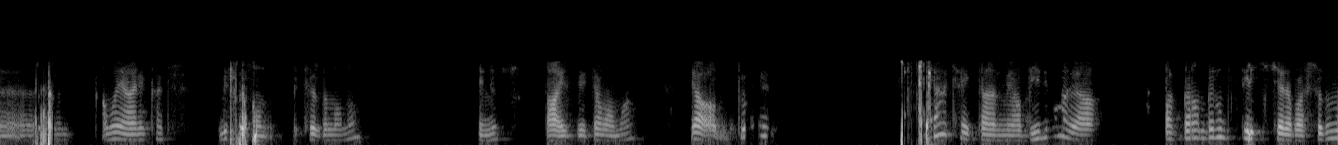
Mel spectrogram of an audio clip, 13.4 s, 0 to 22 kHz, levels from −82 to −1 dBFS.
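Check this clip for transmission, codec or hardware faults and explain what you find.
The speech has passed through a GSM full-rate codec over the whole clip, and a weak radio link adds GSM bit errors in four short bursts.

GSM full-rate codec: the encoder reduces the voice to a vocal-tract filter driven by a sparse, regularly spaced pulse excitation, which fits a 13 kbps full-rate stream. The band runs only from 300 Hz to 3.6 kHz, and the voice carries a plainly audible buzzy, gravelly roughness throughout.

GSM bit errors at 0.32 to 0.57 s, 2.30 to 2.59 s, 8.98 to 9.34 s and 12.46 to 12.67 s: corrupted bits reach the decoder, so damaged filter, pitch and gain values distort the spectrum and level frame by frame. The voice breaks into squawks, pops and gargling. The burst at 8.98 s is the longest and roughest.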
